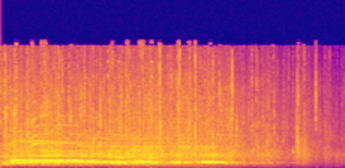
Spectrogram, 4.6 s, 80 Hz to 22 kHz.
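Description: An audience claps steadily in a dense, sustained burst with a few cheers mixed in, welcoming an 11-year-old girl called up from the audience, holding loud for about three seconds before tapering off. No one speaks.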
